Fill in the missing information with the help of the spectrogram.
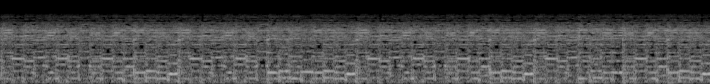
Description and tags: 135 Fowler gut 05
distort, bit, blazin, variety, guitar, crushed, synth, gritar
